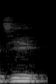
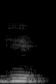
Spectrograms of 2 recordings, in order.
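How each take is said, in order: First: The syllable begins with a j sound. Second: The syllable begins with a hard g sound. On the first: The speaker calls it right. "इसको बोलेंगे जे" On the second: The speaker calls it wrong. "न कि गे, गे नहीं"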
